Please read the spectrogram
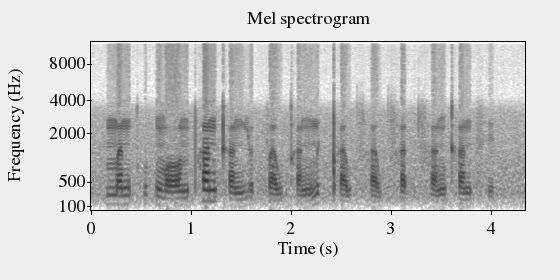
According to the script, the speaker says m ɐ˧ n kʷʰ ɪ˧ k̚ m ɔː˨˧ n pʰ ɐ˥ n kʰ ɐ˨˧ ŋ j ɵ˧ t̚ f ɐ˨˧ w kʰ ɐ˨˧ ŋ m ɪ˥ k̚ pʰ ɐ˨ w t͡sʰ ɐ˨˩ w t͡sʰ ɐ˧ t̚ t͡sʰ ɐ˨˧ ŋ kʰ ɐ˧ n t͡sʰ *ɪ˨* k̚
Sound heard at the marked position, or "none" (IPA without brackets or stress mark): ɪ˨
